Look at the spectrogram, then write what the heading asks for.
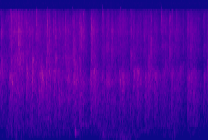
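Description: A crowd applauds steadily, many hands clapping in a dense, continuous wash of sound that holds an even level throughout, with no voices rising above it.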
